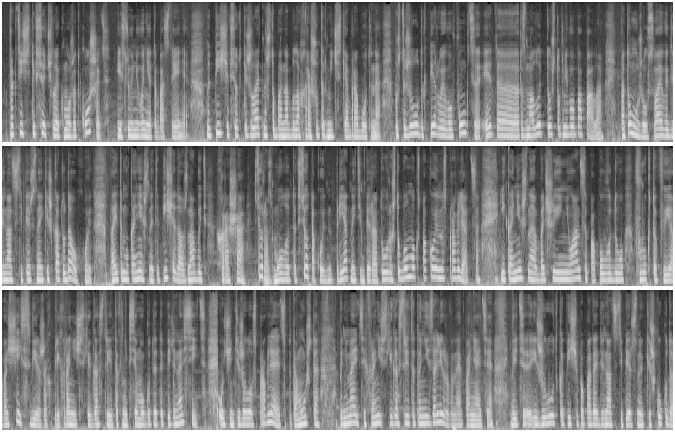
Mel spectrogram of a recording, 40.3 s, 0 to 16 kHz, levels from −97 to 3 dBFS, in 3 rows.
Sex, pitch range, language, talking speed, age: female, 160-200 Hz, Russian, 145 wpm, 50-69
